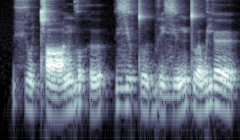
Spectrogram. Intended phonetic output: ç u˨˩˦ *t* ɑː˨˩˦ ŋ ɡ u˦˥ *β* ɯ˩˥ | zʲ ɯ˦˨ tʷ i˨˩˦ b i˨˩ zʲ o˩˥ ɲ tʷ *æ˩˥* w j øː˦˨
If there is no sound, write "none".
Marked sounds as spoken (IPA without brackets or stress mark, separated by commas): cʰ, h, æ˩˥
